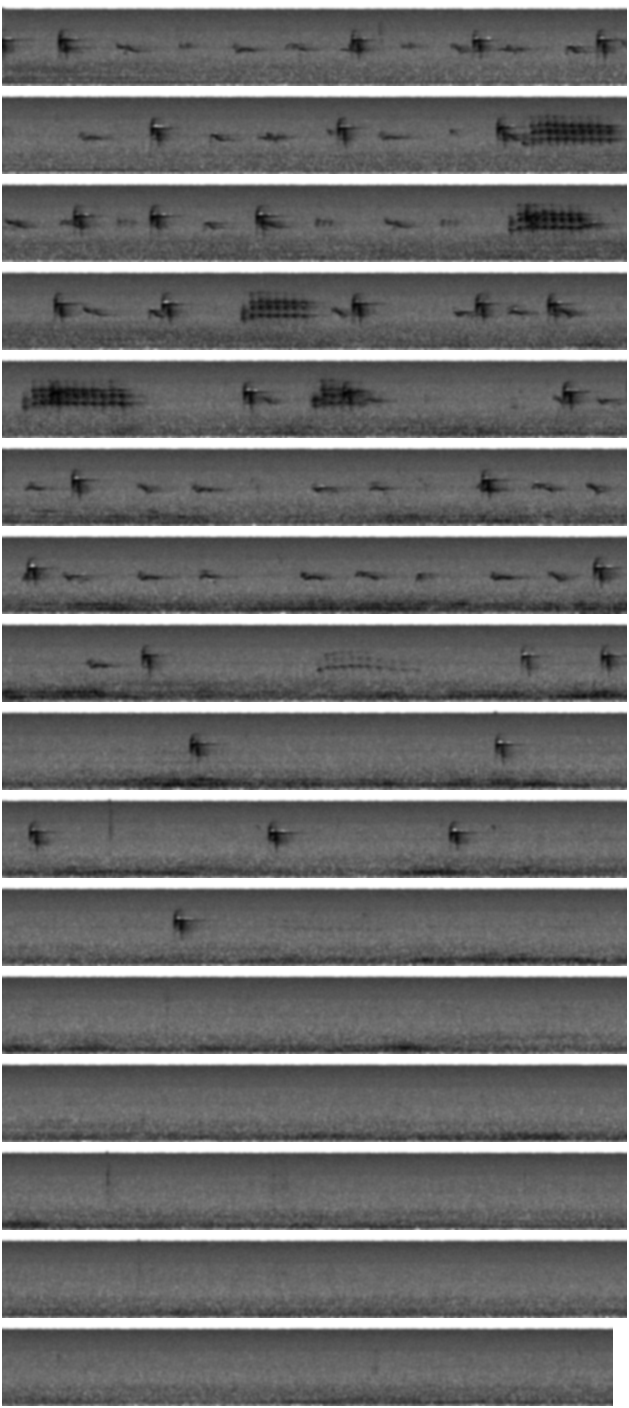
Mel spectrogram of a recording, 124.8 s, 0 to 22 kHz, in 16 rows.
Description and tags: outside amb with figure of 8
recorded on back porch birds ambience etc...
signal chain is: Pyle pdmic45 condenser sent to left channel of an art usb dual pre mic preamp... right channel Nady rsm4 plus 20 db selected...
both channels sent to a Zoom H1... Post done in reaper.
Phase flip and panned figure of 8 to sides and left condenser mono for mid side
ribbon-mic, Nady-rsm4, suburb, birds, ambience, s, field-recording, mid-side, outside, nature, m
